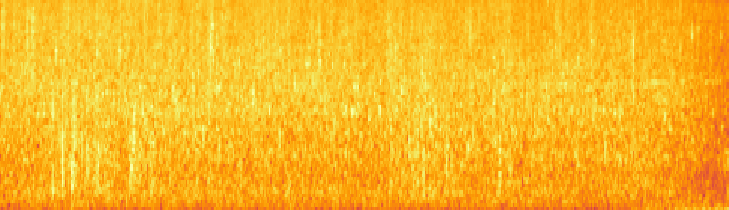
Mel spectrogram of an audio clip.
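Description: Shallow creek water trickling steadily over stones and leaves, a constant watery hiss with small faint ticks.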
